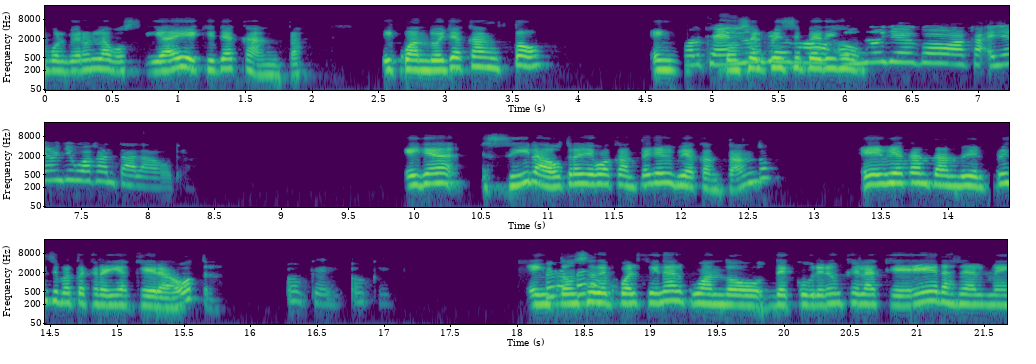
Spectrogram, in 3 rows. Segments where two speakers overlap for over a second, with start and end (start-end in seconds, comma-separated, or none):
4.8-6.2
